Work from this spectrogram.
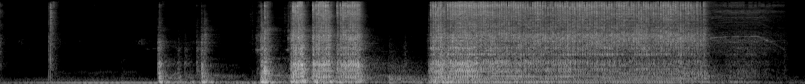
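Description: A hand ratchet works a 12 mm bolt out of a washing machine agitator: scattered clicks and knocks, a short burst of rapid ratcheting, then a sustained loud grinding rasp that cuts off, all close up with no talking.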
